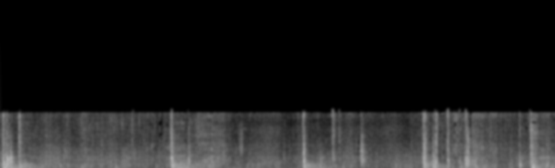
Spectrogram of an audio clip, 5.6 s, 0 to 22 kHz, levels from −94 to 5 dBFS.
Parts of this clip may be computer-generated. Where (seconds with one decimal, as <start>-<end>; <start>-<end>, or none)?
0.0-0.5; 1.1-2.4; 4.4-5.6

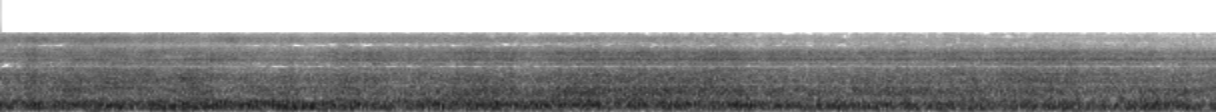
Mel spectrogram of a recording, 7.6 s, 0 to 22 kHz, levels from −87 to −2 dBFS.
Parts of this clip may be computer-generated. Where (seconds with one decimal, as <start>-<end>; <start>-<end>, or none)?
0.4-1.5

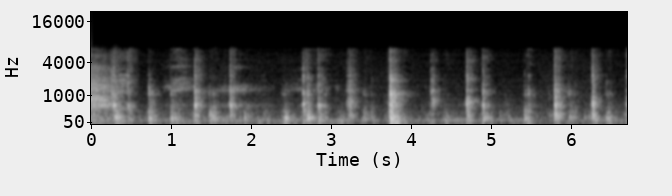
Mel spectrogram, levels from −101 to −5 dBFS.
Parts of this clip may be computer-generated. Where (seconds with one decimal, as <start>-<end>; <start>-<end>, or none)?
0.6-1.1; 1.8-3.2; 4.1-5.6; 6.3-6.7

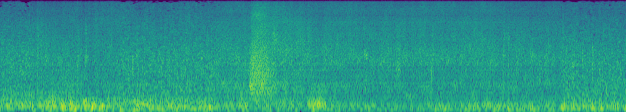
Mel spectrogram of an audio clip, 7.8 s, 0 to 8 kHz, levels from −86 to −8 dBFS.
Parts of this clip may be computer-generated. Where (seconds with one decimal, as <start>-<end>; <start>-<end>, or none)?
0.4-1.5; 2.7-7.0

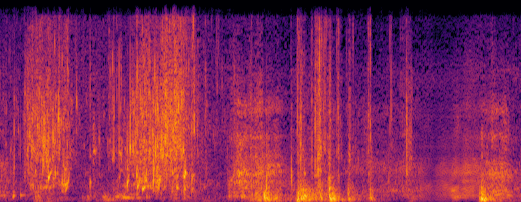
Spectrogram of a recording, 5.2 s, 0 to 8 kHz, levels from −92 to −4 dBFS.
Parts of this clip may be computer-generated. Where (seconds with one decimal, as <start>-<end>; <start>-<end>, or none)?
4.2-4.8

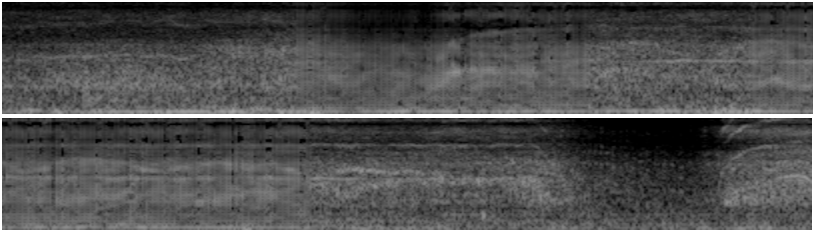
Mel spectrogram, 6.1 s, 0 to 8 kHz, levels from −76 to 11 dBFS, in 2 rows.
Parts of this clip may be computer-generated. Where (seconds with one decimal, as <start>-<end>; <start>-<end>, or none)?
1.1-2.2; 2.8-4.2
